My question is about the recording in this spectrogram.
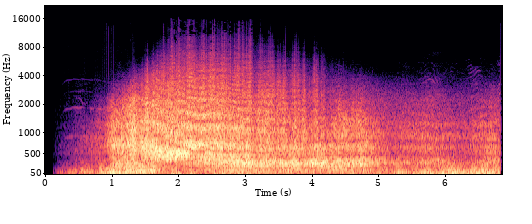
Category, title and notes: Sound effects > Vehicles
Jet Flyby 01
aircraft, airplane, flyby, flying, jet, plane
